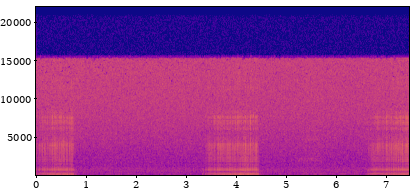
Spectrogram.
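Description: Three soft rumbling snores at intervals of about three seconds in a quiet room, a cat snoring gently in sleep.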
